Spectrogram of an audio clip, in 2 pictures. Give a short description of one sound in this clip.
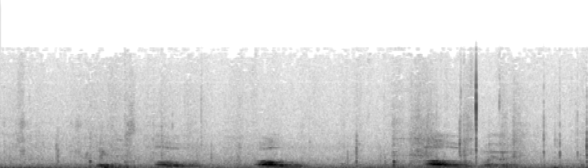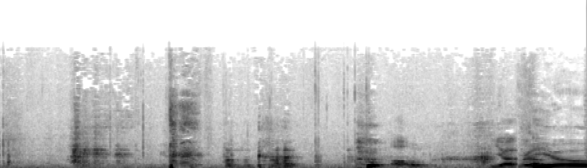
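A young man talks with animation close by.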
